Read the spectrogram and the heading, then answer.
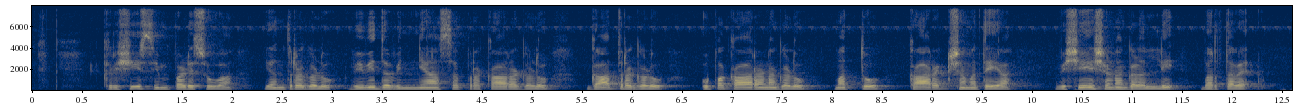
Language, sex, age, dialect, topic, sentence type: Kannada, male, 18-24, Mysore Kannada, agriculture, statement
